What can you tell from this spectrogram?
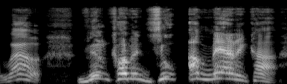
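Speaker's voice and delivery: high, loud German pronunciation; hammed-up welcome in German; showy German greeting. Storyteller welcoming a German crush, showy high German greeting.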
